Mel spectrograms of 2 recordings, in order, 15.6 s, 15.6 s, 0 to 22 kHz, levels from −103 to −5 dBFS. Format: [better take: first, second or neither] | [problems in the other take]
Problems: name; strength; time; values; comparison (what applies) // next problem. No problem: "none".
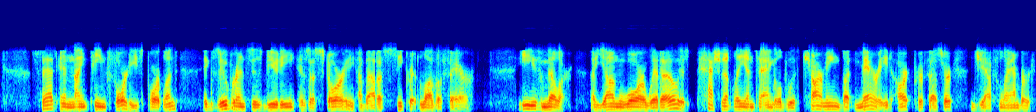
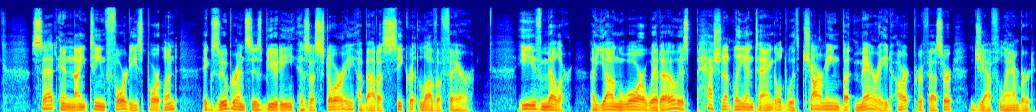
second | phone-call audio; poor line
